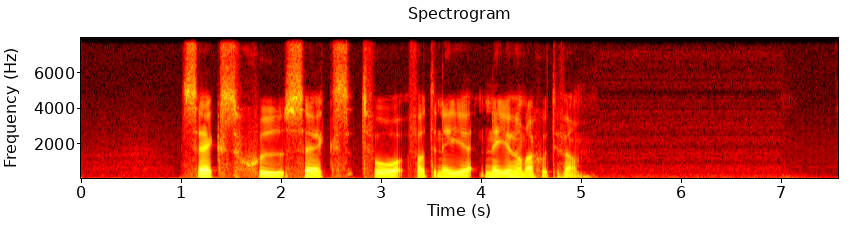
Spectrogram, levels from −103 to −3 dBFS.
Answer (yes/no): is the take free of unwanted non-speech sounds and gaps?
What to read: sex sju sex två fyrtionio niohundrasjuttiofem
yes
